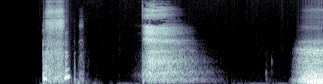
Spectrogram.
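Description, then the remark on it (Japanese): Three soft breaths blown toward the listener in turn to bring deep relaxation, with pauses between: a quick airy puff, a longer drawn-out exhale, then a fuller breath starting at the end. “深いリラックスと脱力をもたらす私たちの吐息によってね。”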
